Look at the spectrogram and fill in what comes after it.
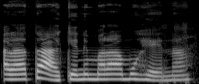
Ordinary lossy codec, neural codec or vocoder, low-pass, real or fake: none; none; none; real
